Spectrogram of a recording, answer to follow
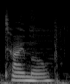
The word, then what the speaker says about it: TYMO: I'm so sorry y'all I pronounced that wrong it's actually taimo hair straightening I got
